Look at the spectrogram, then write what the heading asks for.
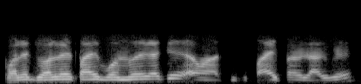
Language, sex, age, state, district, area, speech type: Bengali, male, 45-60, West Bengal, Hooghly, rural, conversation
